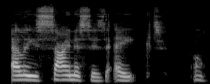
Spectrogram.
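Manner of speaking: plain reading voice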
